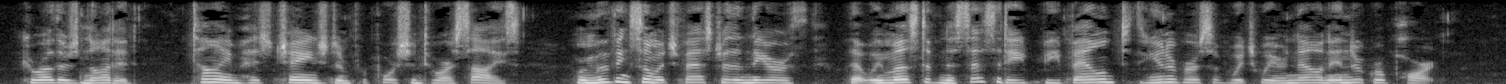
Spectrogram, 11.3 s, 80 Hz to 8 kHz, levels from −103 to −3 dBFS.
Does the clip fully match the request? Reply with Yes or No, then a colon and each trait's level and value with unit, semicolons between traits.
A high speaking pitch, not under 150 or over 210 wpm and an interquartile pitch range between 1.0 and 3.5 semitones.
Yes: very high, 250 Hz; average, 190 wpm; narrow, 2.4 semitones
